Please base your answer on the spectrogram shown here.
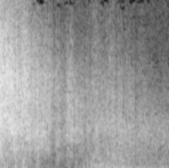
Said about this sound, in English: a huge thunderclap is heard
